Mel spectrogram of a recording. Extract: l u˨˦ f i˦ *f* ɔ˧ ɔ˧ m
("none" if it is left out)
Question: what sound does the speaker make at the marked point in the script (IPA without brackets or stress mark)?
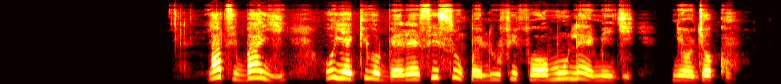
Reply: f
